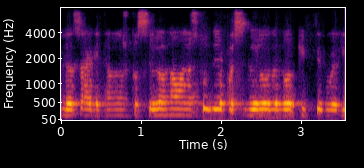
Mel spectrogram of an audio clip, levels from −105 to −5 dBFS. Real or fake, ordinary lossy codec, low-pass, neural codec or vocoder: fake; Opus, 32 kbps; 7.2 kHz; codec, 32 kHz, 1.9 kbps, SNAC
